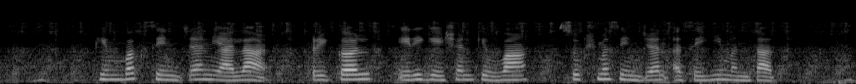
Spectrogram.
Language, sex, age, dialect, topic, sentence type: Marathi, female, 36-40, Varhadi, agriculture, statement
